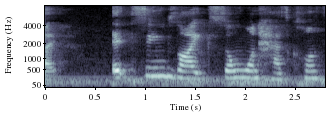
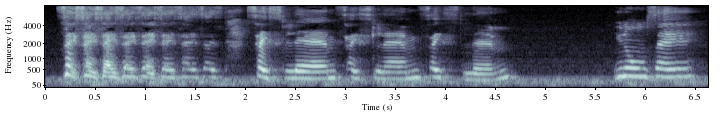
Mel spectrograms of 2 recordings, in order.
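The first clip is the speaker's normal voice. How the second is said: pestering pickup guy; 4 semitones higher than usual. Retold or imitated. Ugly guy stepping up to any woman, pestering. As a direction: imitate a man insistently hailing a woman.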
